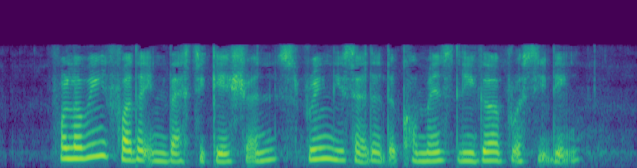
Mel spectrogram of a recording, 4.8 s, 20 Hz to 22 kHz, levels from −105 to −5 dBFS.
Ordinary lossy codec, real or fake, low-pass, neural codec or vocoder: MP3, 48 kbps; fake; 7.2 kHz; codec, 16 kHz, 4.8 kbps, FACodec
